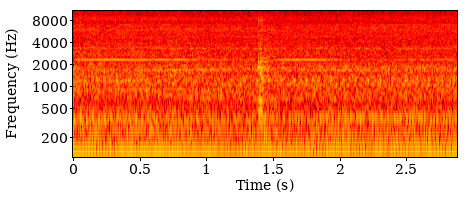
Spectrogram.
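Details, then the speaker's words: Toyota Corolla hybrid with 481,000 miles, started after sitting three weeks at about 19–26°F and still warming up on 0W-16 oil: a smooth, even idle hum with a light mechanical rustle and no knocks or misses; normal for an aged engine. "engine sounds the same now it doesn't sound like a brand new engine but Toyota engines as they uh age they get noisy"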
